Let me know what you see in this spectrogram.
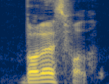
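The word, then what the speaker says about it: Bolesław: Boleslaw. Är det så man uttalar det? – Boleslaw. – Boleswall? Ja. Ah.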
